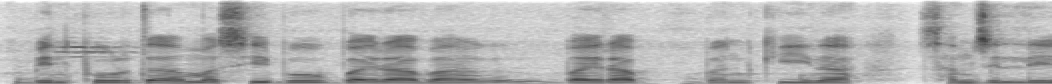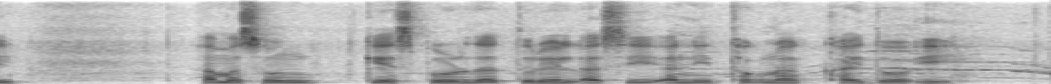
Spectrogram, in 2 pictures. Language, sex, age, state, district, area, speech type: Manipuri, male, 45-60, Manipur, Churachandpur, rural, read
